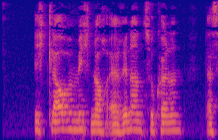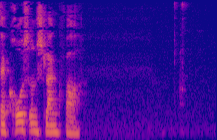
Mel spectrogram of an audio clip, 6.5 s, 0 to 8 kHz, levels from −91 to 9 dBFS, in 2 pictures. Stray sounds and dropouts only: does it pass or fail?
pass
